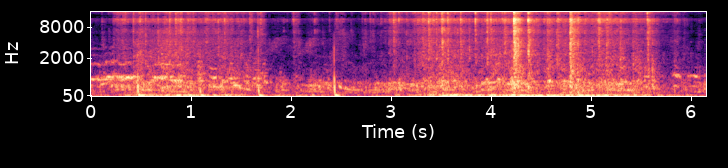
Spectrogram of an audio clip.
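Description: Pigeons coo softly in repeated low murmurs, with occasional rustles and knocks in a noisy background.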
